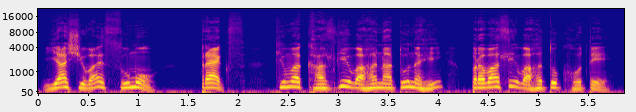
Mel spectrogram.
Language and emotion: Marathi, neutral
